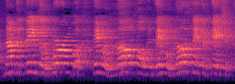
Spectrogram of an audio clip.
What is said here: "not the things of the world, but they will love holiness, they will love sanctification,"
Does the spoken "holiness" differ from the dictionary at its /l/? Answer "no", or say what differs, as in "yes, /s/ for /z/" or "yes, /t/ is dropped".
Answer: yes, /l/ is dropped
